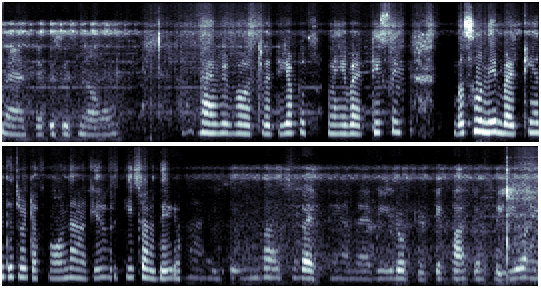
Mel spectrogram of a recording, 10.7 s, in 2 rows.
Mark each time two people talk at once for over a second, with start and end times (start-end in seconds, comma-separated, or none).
none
